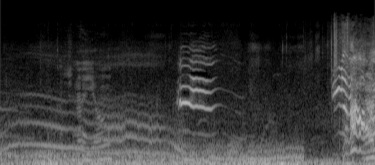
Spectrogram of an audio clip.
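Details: Stray cats in a Japanese park facing off in a springtime fight: long, wavering, moaning howls that slide up and down in pitch, with a sharper rising yowl midway and a harsh, loud burst at the end, over steady low background rumble.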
